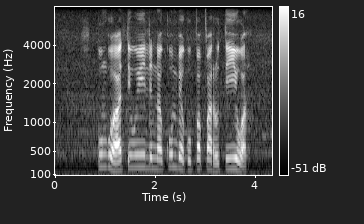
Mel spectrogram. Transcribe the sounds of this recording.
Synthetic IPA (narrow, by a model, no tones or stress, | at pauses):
kuŋɡuɦatiwilinakumbɛkup̪fap̪far̤utiːwa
